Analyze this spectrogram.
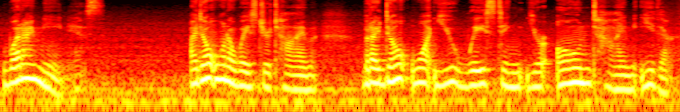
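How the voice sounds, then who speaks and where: A woman's voice: on the low side, a little slow, mellow, a little hiss or hum, lightly acted. An actress playing a guarded, sorrowful young woman in a video game, speaking hesitantly and evasively. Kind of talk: video game dialogue acting.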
